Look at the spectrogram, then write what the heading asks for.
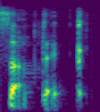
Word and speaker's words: Southwark: We're right by the Suffolk tube stop, and that's spelled Southwark, Southwark, but it's pronounced Suffolk.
